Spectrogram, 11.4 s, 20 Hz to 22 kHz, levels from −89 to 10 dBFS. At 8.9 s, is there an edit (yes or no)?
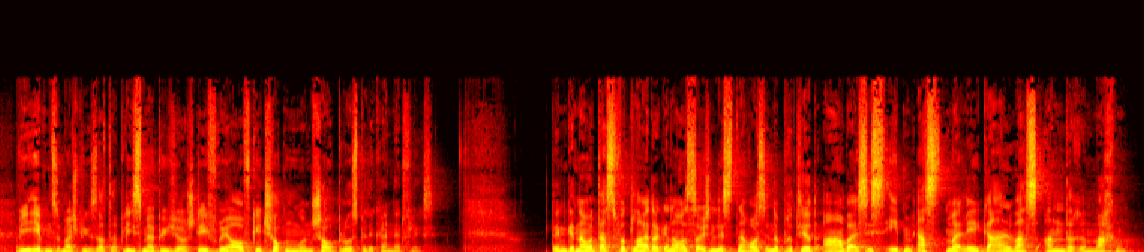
no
